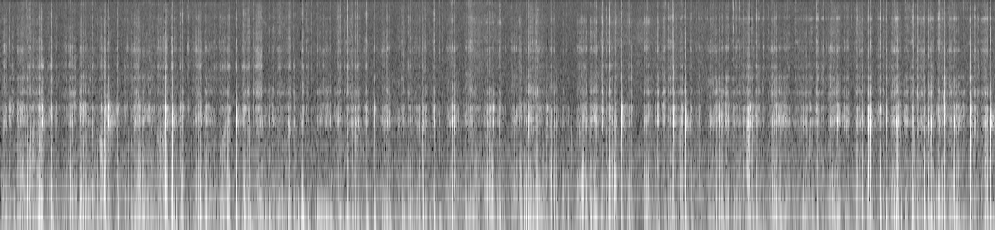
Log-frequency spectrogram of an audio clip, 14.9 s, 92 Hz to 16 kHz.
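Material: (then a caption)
Wood. A wooden stick is scraped rhythmically along the ridged back of a hollow carved wooden frog guiro held in the palm. It makes a steady run of quick, dry croaking rasps with a faint ring around 1 kHz over a heavy low thump.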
